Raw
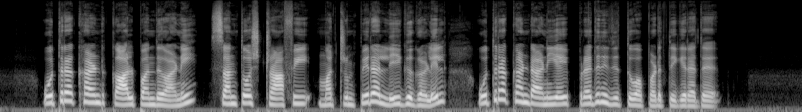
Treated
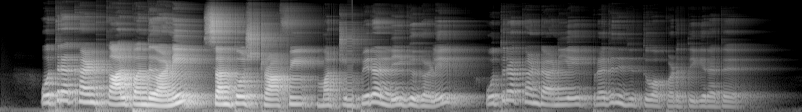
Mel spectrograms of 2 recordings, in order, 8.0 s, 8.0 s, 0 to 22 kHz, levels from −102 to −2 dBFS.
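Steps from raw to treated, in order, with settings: spectral sustain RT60 0.94 s; Doppler pass-by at 1.73 s, 21 m/s, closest 9.1 m; buffer glitch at 3.47 s, samples 256, times 8; trim +6.5 dB

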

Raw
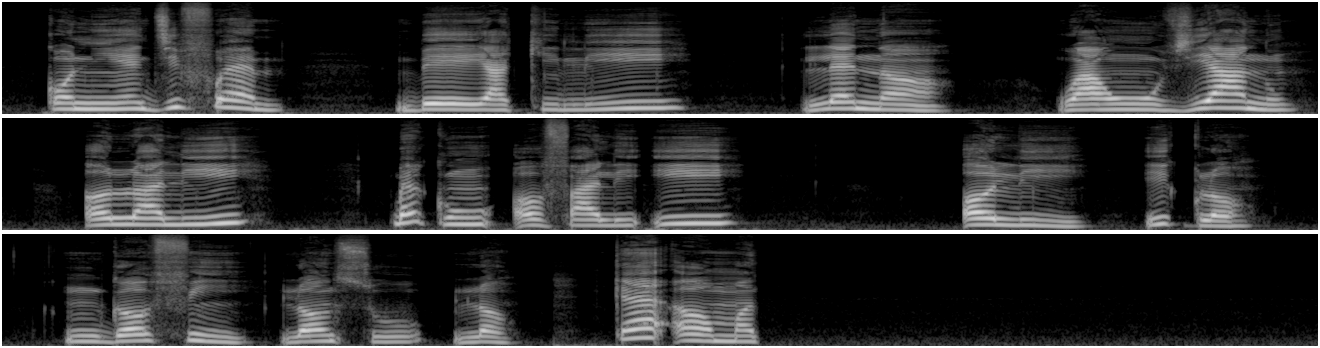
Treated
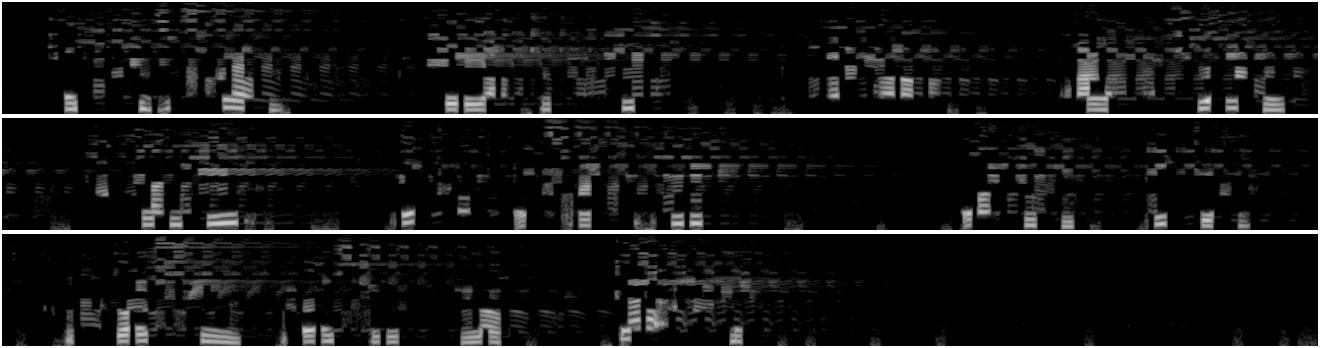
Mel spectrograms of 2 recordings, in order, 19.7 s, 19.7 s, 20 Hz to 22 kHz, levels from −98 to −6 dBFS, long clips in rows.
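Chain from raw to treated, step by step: random holes in the spectrogram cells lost 79%; on a send: feedback echo behind a high-pass 144 ms, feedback 56%, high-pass 4 kHz, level -10 dB; on the sum: trim -1.5 dB

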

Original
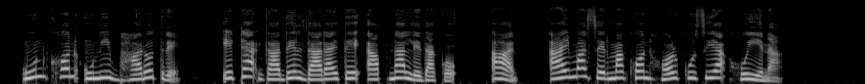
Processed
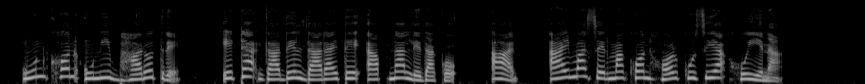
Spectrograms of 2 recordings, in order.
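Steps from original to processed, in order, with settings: compression, threshold -24 dBFS, peak gain reduction 7.5 dB

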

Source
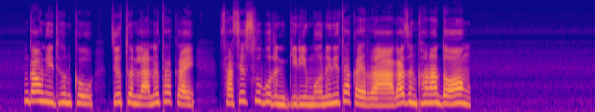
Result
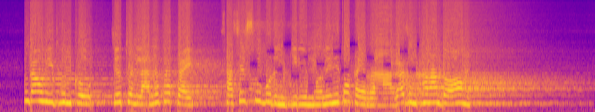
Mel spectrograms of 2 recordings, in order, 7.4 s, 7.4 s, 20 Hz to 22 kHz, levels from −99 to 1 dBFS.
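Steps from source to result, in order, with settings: block-companded coder 3-bit; reverberation RT60 3.8 s, pre-delay 3 ms, DRR 10.5 dB; loudness maximiser +18.5 dB; 3.01–5.24 s: step-sequenced notch 9.6 Hz 940–5100 Hz; trim -1 dB

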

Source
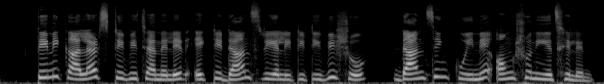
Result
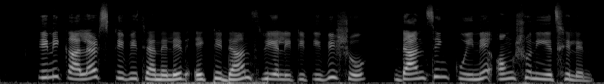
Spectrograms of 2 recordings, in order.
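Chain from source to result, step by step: 1.42–2.68 s: tilt EQ -3.5 dB/octave; attacks held to a fixed rise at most 600 dB/s; trim -3 dB

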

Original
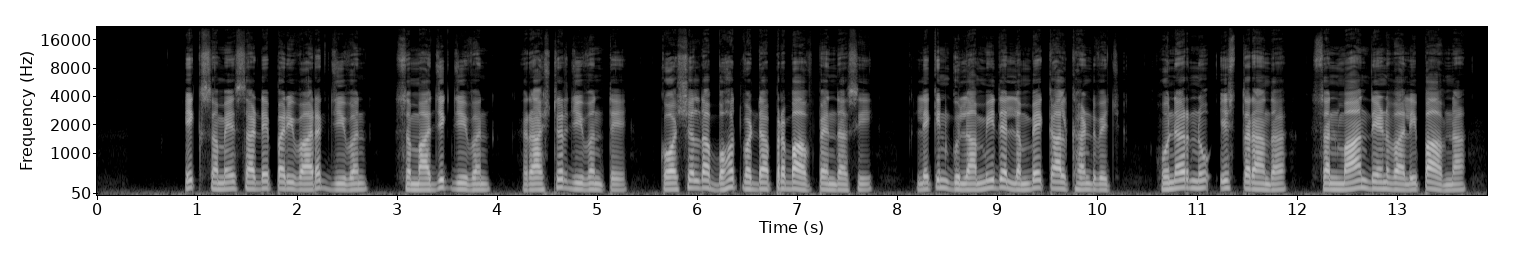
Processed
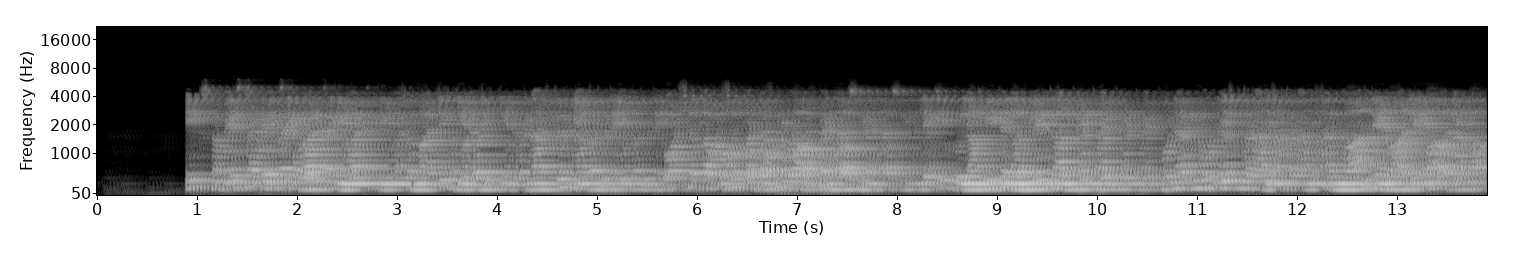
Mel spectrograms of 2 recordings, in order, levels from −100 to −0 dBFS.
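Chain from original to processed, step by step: high-pass 58 Hz; bass shelf 90 Hz -4.5 dB; harmonic-percussive split harmonic -7 dB; peaking EQ 200 Hz +8.5 dB 1.5 oct; in parallel at -1.5 dB: level held to a coarse grid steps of 11 dB; on the sum: peak limiter -19 dBFS, peak gain reduction 8.5 dB; flange 0.33 Hz, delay 3.9 ms, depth 2.3 ms, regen -70%; on a send: feedback delay 429 ms, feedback 36%, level -3 dB; on the sum: spring tank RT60 1.6 s, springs 36 ms, chirp 50 ms, DRR -7.5 dB; resampled via 11.025 kHz; trim -3 dB

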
